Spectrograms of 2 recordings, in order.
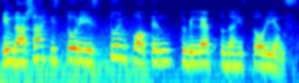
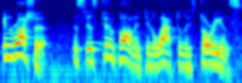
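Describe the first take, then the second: First: It is spoken in a Middle Eastern accent. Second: It is spoken in a British accent. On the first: "এটাকে মিডল ইস্টের লোকরা বললে কি বলতো?" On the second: "এটাকে ব্রিটিশরা বললে কি বলতো?"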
